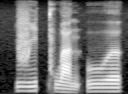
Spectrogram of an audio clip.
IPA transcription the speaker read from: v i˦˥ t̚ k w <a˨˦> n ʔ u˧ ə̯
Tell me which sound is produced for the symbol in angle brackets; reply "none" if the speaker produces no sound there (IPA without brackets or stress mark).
a˧˩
